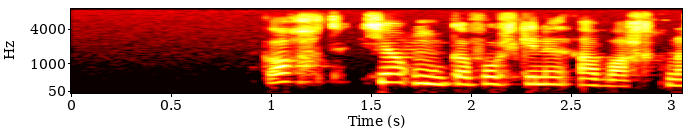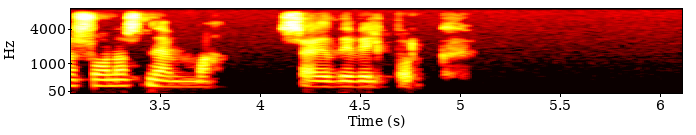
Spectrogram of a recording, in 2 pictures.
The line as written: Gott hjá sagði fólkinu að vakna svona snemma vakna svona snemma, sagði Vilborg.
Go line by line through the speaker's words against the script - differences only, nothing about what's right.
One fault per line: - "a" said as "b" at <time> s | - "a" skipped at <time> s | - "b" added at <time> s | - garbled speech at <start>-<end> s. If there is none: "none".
- "sagði" said as "unga" at 1.8 s
- "vakna svona snemma" skipped at 3.8 s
